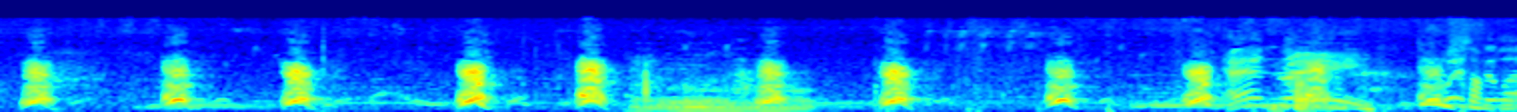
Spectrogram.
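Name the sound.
dog barking in a video game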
